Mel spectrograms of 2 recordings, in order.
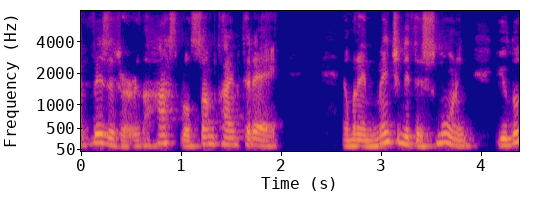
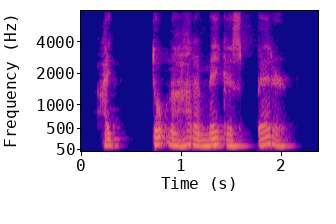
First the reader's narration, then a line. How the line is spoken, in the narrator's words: he whispered in her ear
